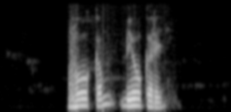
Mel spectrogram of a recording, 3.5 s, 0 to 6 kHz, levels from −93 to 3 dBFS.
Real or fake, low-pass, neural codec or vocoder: fake; 5.4 kHz; vocoder, 22.05 kHz, 80 mel bands, WaveNeXt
